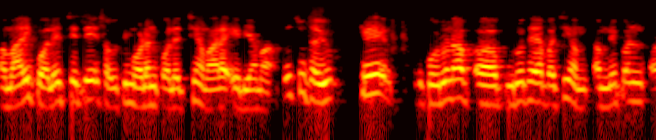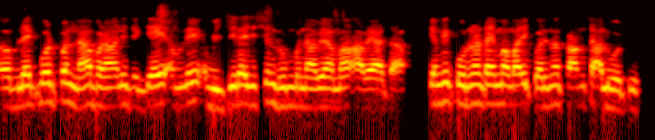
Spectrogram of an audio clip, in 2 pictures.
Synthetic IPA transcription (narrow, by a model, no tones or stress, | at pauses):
əmaɾikɔled͡ʒt͡ʃʰet̪esəwt̪ʰimɔɽənkɔled͡ʒt͡ʃʰeəmaɾaʔeɾijamãt̪eʃũt̪ʰəjũ | ke | koɾonapuɾot̪ʰəjapət͡ʃʰiəməmnepəɳblɛk̚bɔɾɖ̚pəɳnabʱəɽ̃aʋanid͡ʒəɡjaeəmneʋid͡ʒuəlaid͡ʒeʃənɾũmbənaʋjamãaʋjaɦət̪akɛ̃mkekoɾonaʈaimːãəmaɾikɔled͡ʒnãkamt͡ʃalũɦət̪ũ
